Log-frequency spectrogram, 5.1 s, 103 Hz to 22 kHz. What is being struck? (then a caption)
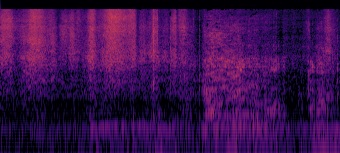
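Textured cardboard box. Fingertips and short nails rub and scratch across the embossed surface of a pink textured paperboard Narciso Rodriguez For Her perfume box, about 15 cm tall, hollow and closed, held in the hands. The result is a soft, bright, papery rasping that swells and fades in uneven strokes over a faint steady low hum.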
